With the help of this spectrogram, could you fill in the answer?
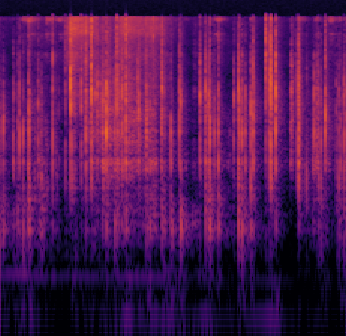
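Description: Long acrylic nails tap and scratch the smooth front cover of a closed pink hardcover notebook, a solid stack of paper, lying flat on a desk. A quick, uneven series of short, dry taps with almost no ring, mixed with brief scratchy brushing. The sound is light and mid-toned with some bright edge and very little low end.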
